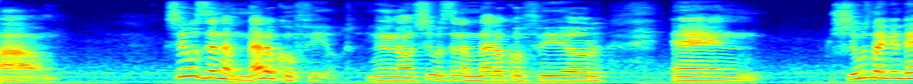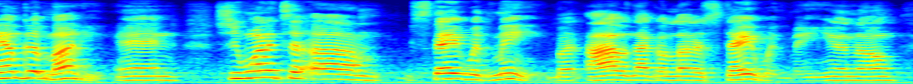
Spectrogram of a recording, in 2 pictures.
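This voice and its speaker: A man's voice: on the high side, sharp tone. A man hosting his own vlog, telling a personal story in a casual, rambling way, full of ums and you-knows.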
